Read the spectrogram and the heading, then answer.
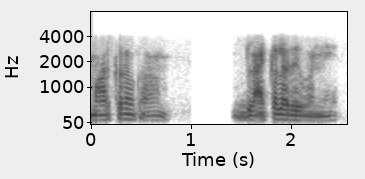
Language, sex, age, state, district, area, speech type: Telugu, male, 30-45, Andhra Pradesh, N T Rama Rao, urban, conversation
